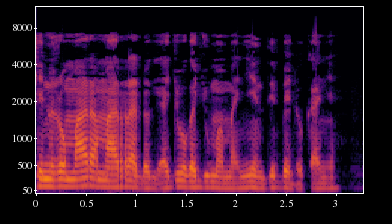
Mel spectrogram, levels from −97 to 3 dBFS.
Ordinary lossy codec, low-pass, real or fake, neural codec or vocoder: AAC, 32 kbps; 7.2 kHz; real; none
